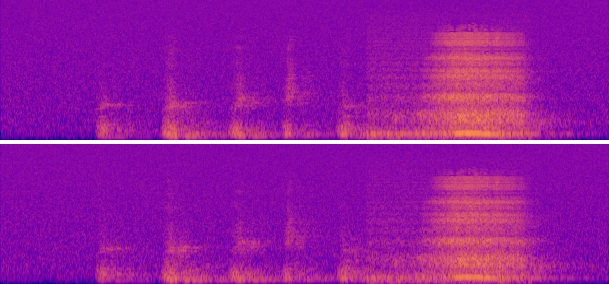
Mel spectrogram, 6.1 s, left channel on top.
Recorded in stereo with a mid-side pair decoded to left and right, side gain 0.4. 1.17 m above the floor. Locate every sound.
0.9 s a whoosh: 10° left, 9.5 m
3.7 s snoring: 20° left, 2 m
